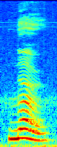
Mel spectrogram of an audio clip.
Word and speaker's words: know: 자, 읽을 때 유의해야 될 점은 요거 크는 무음이다. 다시 말해서 발음을 한다, 한다, 안 한다라는 거 기억하시면서 갈게요. No.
